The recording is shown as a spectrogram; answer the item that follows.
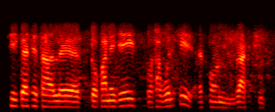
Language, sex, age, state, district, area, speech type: Bengali, male, 18-30, West Bengal, Paschim Medinipur, rural, conversation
